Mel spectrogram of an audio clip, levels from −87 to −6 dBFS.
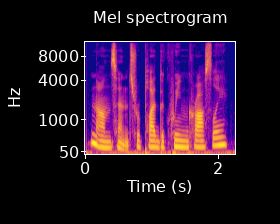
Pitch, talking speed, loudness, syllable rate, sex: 160 Hz, 135 wpm, -18 LUFS, 4.4 syllables/s, female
